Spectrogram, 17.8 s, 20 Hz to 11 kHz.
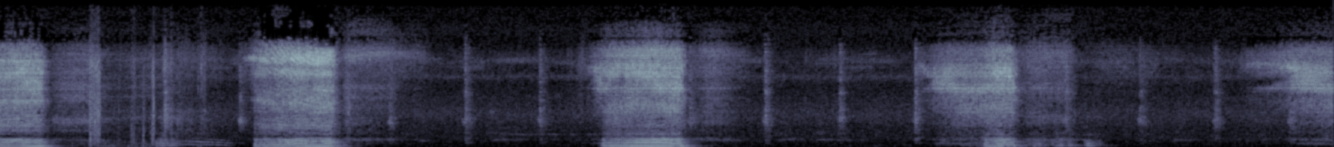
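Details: Nose snoring: slow, loud, rumbling snores about every four to five seconds, roughly 13 a minute, with quiet breathing between them.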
